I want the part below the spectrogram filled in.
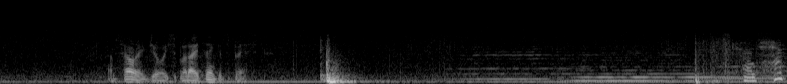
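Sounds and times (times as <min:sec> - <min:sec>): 
quiet steady low hum with faint sustained tones: 0:00.0 - 0:07.8
speech: 0:01.2 - 0:02.6, 0:07.4 - 0:07.8
door shutting with a heavy thud: 0:03.2 - 0:03.7.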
